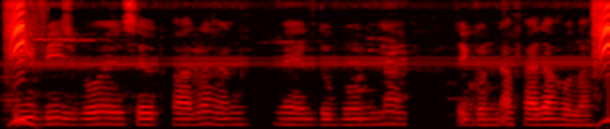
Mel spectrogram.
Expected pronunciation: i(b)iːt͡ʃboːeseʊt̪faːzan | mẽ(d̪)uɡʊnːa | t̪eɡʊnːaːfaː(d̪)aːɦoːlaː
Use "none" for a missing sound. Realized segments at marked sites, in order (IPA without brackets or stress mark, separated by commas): b, d̪, d̪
